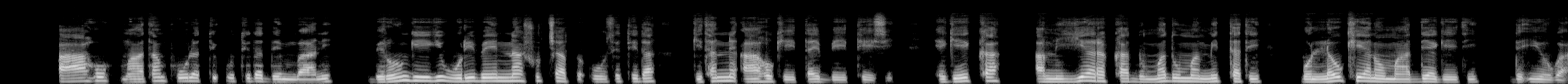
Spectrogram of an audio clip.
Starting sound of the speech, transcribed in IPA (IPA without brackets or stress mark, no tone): ʔ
